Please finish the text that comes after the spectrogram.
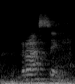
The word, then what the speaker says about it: Racing: teams independiente and rasenc rasing is spelled like racing the founder was a fan of american race cars rasing on this day is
